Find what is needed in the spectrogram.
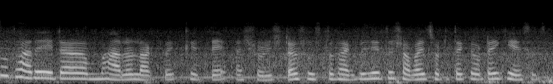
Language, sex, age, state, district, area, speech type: Bengali, female, 30-45, West Bengal, Purba Medinipur, rural, spontaneous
